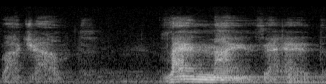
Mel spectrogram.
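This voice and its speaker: Raspy, put-on character voice. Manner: whispering, hushed.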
